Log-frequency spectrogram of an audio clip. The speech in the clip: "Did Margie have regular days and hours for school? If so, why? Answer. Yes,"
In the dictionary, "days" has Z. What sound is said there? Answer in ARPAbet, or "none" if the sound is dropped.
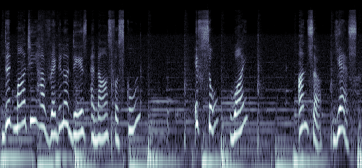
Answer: Z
